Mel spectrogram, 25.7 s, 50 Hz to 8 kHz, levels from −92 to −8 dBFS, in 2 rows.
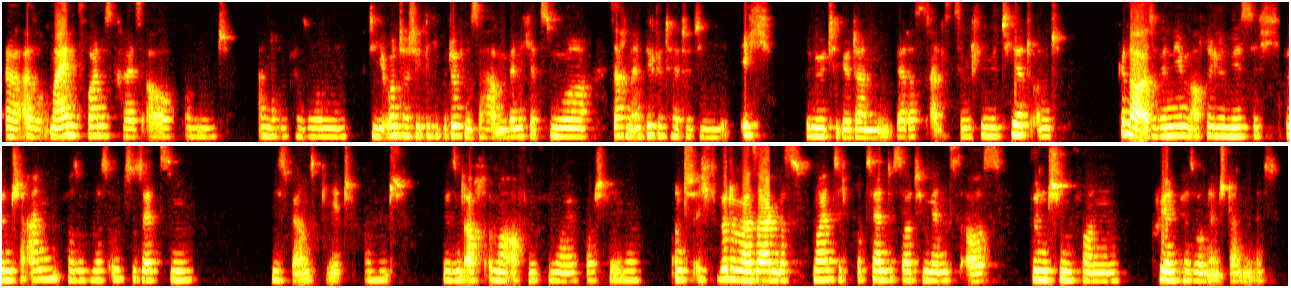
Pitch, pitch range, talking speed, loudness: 185 Hz, 180-195 Hz, 165 wpm, -18 LUFS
